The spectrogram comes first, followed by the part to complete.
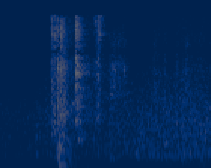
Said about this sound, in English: The door opens.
